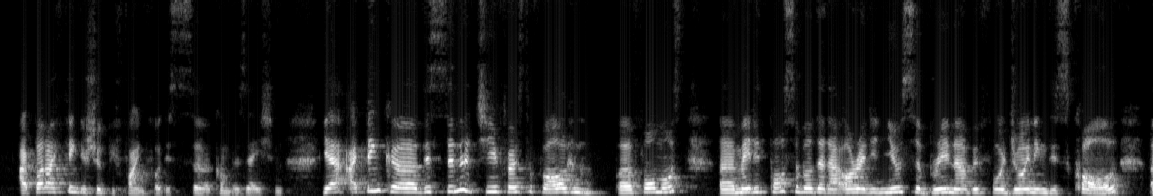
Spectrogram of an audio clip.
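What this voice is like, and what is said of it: Austrian accent, slightly hoarse voice. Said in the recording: “With the charming Austrian accent ... It's my charming Austrian accent with a bit of bronchitis in the back ... please excuse my voice”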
